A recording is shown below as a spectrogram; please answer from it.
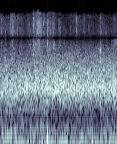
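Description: A large dog moving about on grass close to the microphone, its steps and movements heard as soft, uneven thuds over a steady low outdoor rumble on the microphone.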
